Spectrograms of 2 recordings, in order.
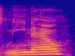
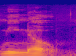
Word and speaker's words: Nienow: This is from somebody who's written us before, Sam, and I have previously pronounced his last name as Nienow, because it's spelled Nienow, but he informs me in the PS in this email that it's pronounced Nino.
